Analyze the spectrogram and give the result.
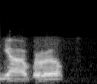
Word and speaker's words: Yarborough: You know, I'm on all the social media I'm on Facebook under my name, Ryan Yarborough. Twitter, I'm at Yarborough16, and that's spelled Y-A-R, B as in boy, R-O, and the number 16.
